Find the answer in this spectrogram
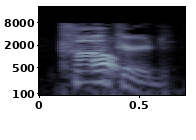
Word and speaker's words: Concord: live to, in- no, you have to learn to pronounce it. It's Concord. Concord. Yeah. Not F Concord. those New England jerky Kennedys. I'm saying it's Concord like the grapes.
